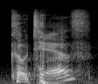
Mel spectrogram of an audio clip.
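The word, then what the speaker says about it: כותב: All right, the accent when this is done is on the last syllable, and so this is kotev, and this one up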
